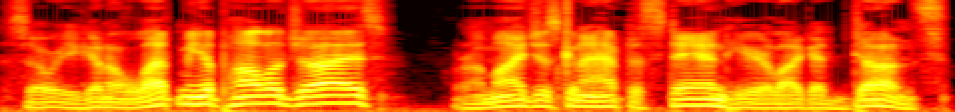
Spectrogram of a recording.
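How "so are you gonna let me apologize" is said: normal talking voice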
